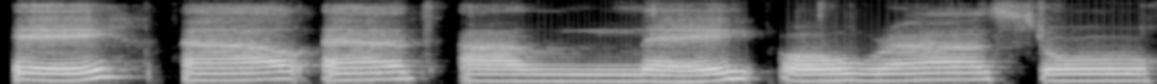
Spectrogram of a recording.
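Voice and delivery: very drawn-out French syllables; slow dictation. Shown as a demonstration. Teacher to class copying sentences, very slow dictation. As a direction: stretch each word slowly for people writing it down.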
